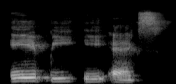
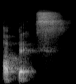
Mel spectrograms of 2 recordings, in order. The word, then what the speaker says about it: APEX: take this opportunity to explain to you that ā'pěks, Oracle APEX, right? We generally pronounce it or we generally spell it as ā'pěks, right?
